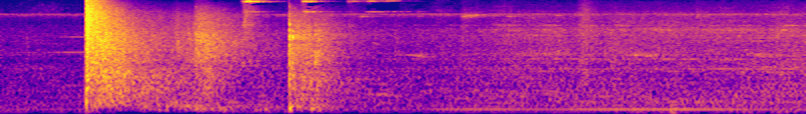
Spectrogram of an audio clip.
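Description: Two gunshots from elsewhere on the shooting range. The first, about half a second in, is a loud sharp crack with a short echoing tail; the second, about a second later, is fainter. A low steady hum comes in during the second half.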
